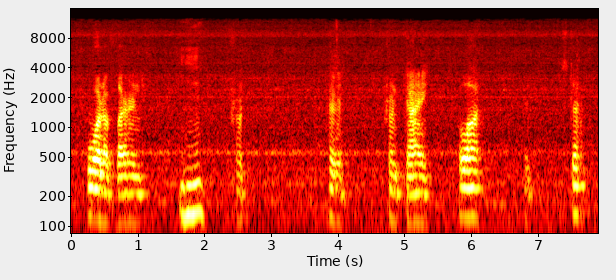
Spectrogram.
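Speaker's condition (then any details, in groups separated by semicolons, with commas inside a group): Brain injury; limited use of one hand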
